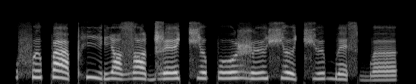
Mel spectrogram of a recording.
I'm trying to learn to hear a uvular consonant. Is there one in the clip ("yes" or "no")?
no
